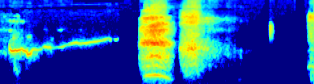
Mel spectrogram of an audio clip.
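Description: A woman's breathy laughter: a thin, rising squeak of a laugh in the first second, then two short breathy exhales a little after.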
